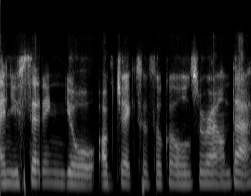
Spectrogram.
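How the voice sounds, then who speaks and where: In a quiet background with a dry, close sound and no echo, a woman with a South African accent speaks at a fairly low pitch with monotone, flat intonation. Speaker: webinar host. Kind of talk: online webinar wrap-up.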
